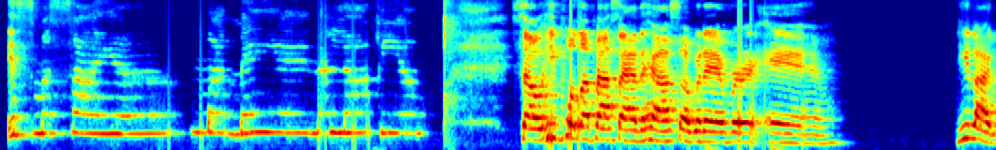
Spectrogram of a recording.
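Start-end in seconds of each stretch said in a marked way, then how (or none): 0.1-4.2 slow, soft and high, melting over him; swooning gush. Real, not acted. Narrator gushing to viewers about Messiah, slow dreamy swoon. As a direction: sigh it out like a fangirl.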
